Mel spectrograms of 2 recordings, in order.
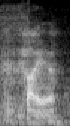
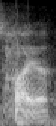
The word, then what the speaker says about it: Chaia: It really should be pronounced the American pronunciation would be kaya and the Israeli pronunciation is Haya without the hard C.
